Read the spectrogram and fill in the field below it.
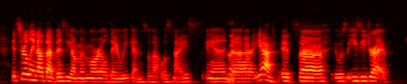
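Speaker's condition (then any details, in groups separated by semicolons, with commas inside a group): No condition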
